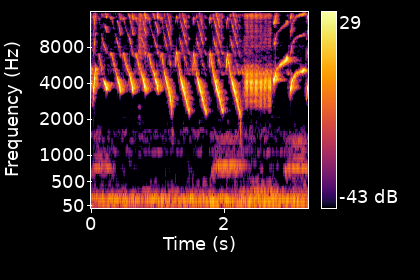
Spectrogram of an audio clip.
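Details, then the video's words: Canary in long, loud continuous song, used to stimulate stalled canaries into singing: a rapid series of high, falling whistled slurs about four per second, then a steady buzzy note and rising sweeps, over a low steady hum. "KENARI GACOR PANJANG PANCINGAN KENARI MACET"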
